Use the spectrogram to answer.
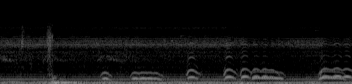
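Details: Pair of great horned owls, male and female, giving territory calls at 06:51 on 16 September 2023, Skidaway Island, Georgia, before flying to the nest tree: deep, soft hoots in short overlapping bursts, one voice slightly higher, over a steady low hum.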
